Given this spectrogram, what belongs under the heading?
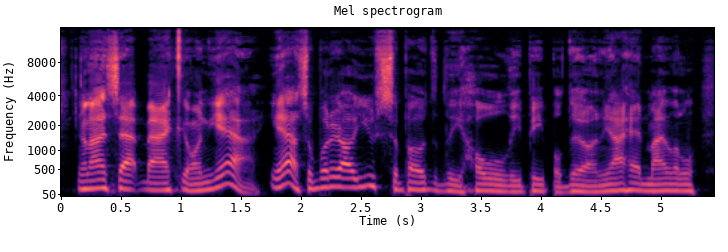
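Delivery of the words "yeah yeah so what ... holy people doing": holier-than-thou, smug, self-righteous, judgmental tone. Retelling own reaction to a foster care statistic: retelling own self-righteous remark. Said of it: "my little self-righteous moment there".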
